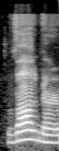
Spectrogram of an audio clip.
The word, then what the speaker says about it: Wagner: But Well, with Darren Wagner, like, I was playfully, pronouncing his last name like they do in Germany, Wagner, like, the Ride of the Valkyries.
